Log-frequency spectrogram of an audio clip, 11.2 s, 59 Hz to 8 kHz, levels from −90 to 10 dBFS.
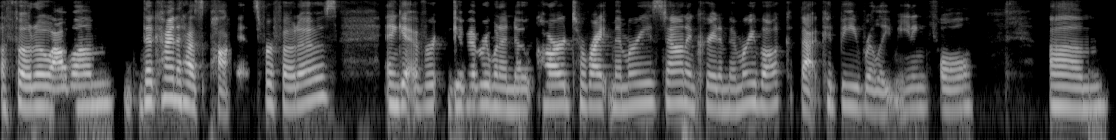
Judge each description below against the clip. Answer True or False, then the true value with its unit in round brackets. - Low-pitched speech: False (200 Hz)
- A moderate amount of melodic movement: False (2.0 semitones)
